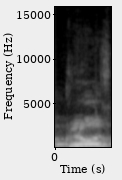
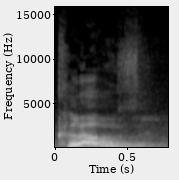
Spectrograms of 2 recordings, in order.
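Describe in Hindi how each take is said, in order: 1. स्वर एक ही शुद्ध 'o' ध्वनि है। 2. स्वर छोटे 'uh' से 'oo' की ओर फिसलता है। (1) "मैं इसको क्लोज क्यों नहीं बोल रहा? ... ये ओ नहीं होता" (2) "इसका उच्चारण होगा क्लोज"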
